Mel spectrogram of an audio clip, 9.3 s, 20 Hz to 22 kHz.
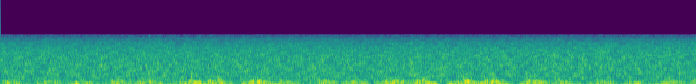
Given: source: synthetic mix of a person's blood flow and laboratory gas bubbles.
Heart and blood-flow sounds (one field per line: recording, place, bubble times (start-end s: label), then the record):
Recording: Doppler ultrasound of blood flow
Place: precordium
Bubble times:
1.93-2.24 s: bubbles
2.52-2.59 s: bubbles
From the record:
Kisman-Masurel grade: 212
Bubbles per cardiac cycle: several, 3 to 8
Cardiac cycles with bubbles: 1 to 10%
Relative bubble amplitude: moderate (0.250 to 0.450)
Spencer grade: 1 (occasional bubble signal discernible with the cardiac motion signal, with majority of cardiac periods free of bubbles)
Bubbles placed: anywhere in the cardiac cycle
